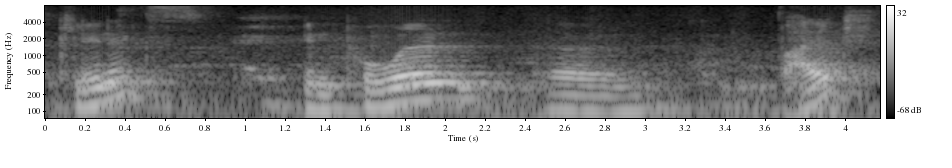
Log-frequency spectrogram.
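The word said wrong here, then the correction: Wałcz: ist das richtig ausgesprochen? – Wautsch wird das ausgesprochen.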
